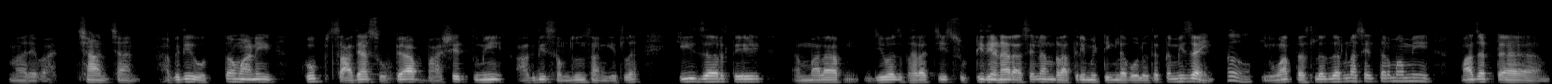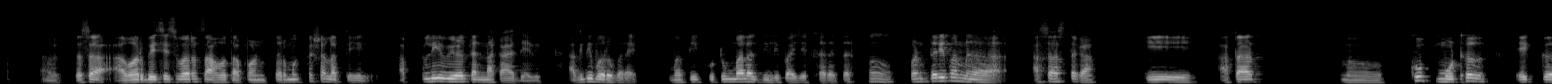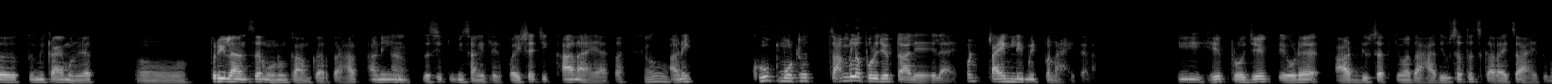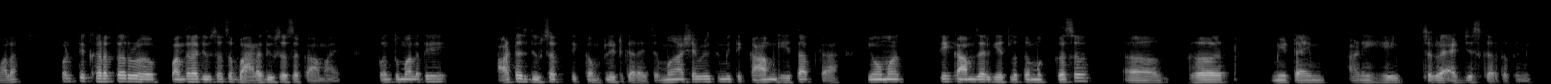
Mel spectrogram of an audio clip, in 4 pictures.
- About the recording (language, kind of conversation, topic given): Marathi, podcast, काम आणि वैयक्तिक आयुष्यातील संतुलन तुम्ही कसे साधता?
- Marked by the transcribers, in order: in English: "आवर बेसिसवरच"; in English: "फ्रीलान्सर"; stressed: "चांगलं"; in English: "टाईम लिमिट"; in English: "मी टाईम"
